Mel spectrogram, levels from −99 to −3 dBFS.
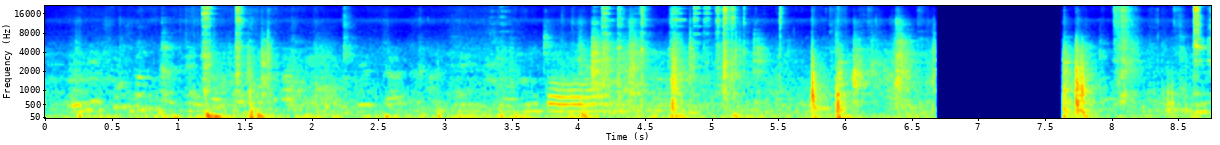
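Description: A recording of sounds cuts abruptly to silence at 6.68 s, with no room tone beneath it, and returns mid-flow at 7.63 s. Nearly a second of sound is gone in this audio dropout to silence, likely from input lost while recording continued writing silence.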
